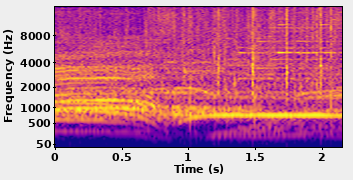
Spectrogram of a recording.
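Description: Studio audience cheering, whooping and clapping over music.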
